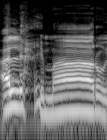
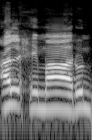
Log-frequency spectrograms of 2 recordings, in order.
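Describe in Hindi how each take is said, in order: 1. शब्द एक सादे स्वर पर खत्म होता है। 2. शब्द के अंत में एक अतिरिक्त n की आवाज़ जुड़ी होती है। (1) "आपकी तनवीन क्या है, गिर जाएगी" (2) "तनवीन भी वहाँ पे साथ में लगा देते हैं"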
